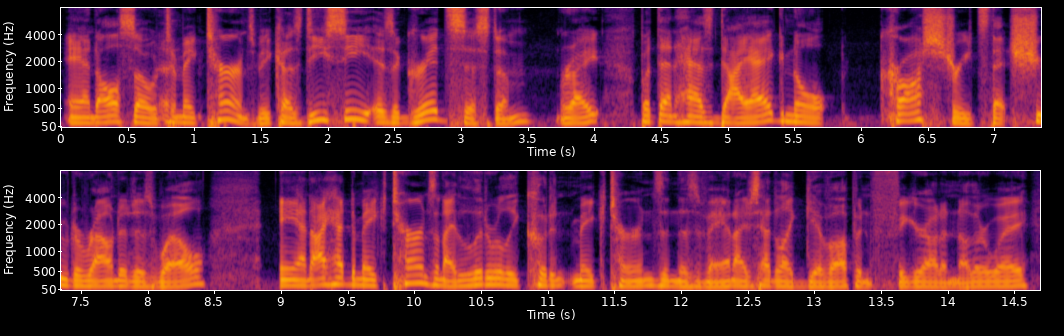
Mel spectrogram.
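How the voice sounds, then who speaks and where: A man's voice: mid-range voice, normal speed, no room sound, clean studio sound. A man co-hosting a live stream in casual chat, talking in a chatty, playfully exclamatory way.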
